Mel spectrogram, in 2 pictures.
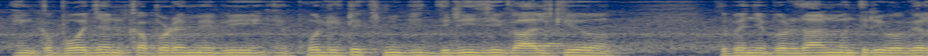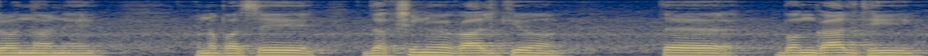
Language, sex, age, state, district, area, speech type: Sindhi, male, 45-60, Gujarat, Surat, urban, spontaneous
